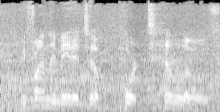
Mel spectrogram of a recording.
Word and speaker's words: Portillo's: finally made it to portillo's not poor dillos as he was saying i did say it i was saying it wrong i admit it uh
